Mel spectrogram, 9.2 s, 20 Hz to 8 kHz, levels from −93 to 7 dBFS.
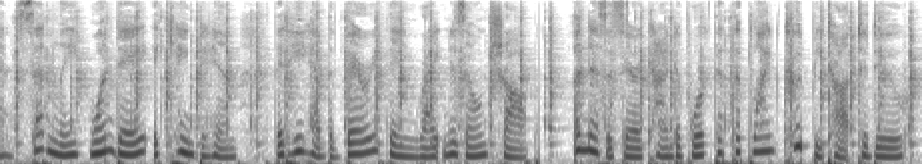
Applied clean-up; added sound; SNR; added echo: none; Clock; 17 dB; none.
